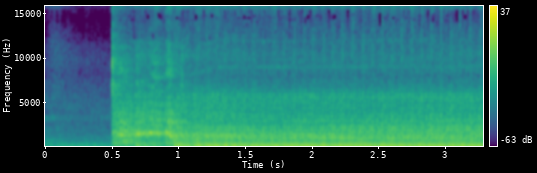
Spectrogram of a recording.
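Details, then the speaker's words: Royal Enfield Himalayan 450 with new 3D-printed velocity stacks, started without clutch: half-second starter whirr, clean catch, steady even thumping idle with no knocks. "But anyways, let's listen to the brand new engine. I'm going to put a little bit of load to the starter motor without the clutch, but then again."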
